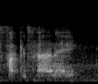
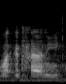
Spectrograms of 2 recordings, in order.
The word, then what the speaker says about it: Whakatane: Yeah, it's pronounced Whakatane, not Whakatane.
